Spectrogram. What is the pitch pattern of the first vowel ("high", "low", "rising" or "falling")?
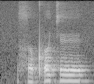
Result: low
